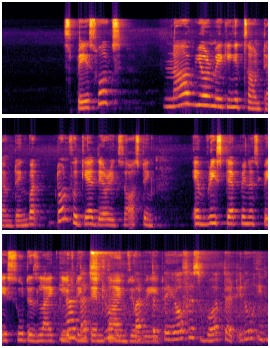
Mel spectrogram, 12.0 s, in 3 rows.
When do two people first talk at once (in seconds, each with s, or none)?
8.8 s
